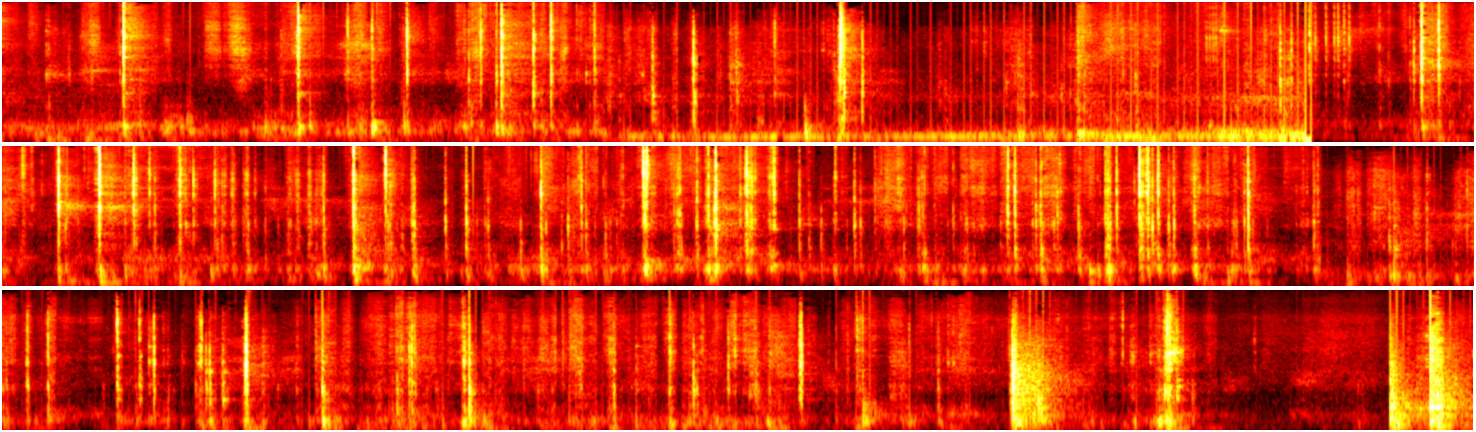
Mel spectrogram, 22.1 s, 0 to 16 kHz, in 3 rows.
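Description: Irregular clicks, knocks and scrapes of a screwdriver working the terminal screws of a metal-strapped 240 V receptacle and of the stiff wires being pulled free. A low rumble runs under the first six seconds or so, then stops.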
